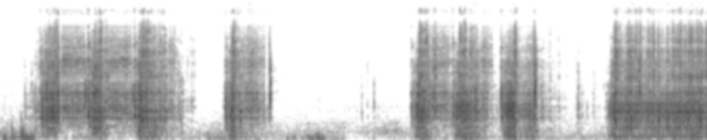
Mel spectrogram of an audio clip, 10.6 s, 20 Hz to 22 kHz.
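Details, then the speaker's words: FeatherLight Plus FL26 two-stroke string trimmer with a newly replaced carburetor, several pull-cord bursts, then catches and buzzes briefly on full choke, showing the carburetor delivers fuel. "all right so being that it did run for a second you know the carburetor is good"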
